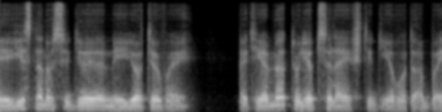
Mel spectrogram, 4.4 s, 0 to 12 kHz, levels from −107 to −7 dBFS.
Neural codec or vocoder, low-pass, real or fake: codec, 24 kHz, 0.9 kbps, WavTokenizer, medium music audio release; 10.8 kHz; fake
